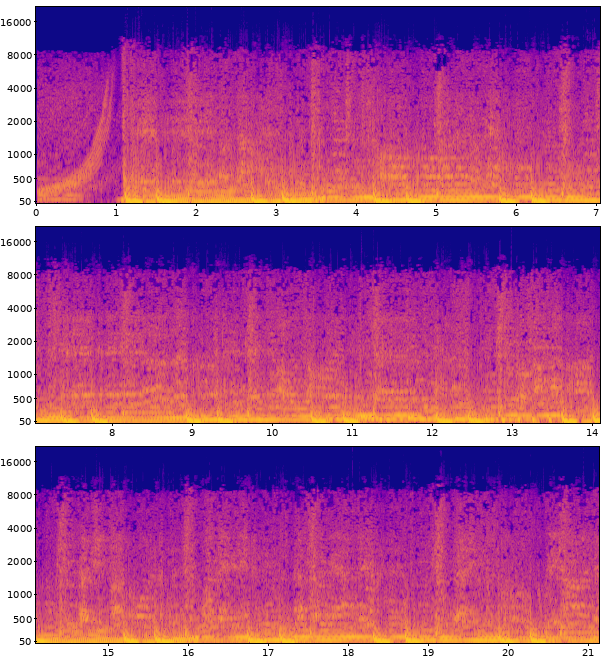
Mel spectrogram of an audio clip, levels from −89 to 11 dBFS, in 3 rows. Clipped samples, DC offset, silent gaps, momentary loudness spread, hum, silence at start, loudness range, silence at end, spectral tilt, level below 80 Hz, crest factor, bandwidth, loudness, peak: under 0.1%; under 0.1%; none; 4 LU; none; 0 s; 1 LU; 0 s; -7 dB/octave; -8 dBFS; 6 dB; 9.2 kHz; -9 LUFS; 0 dBFS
